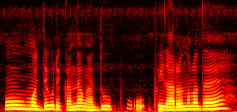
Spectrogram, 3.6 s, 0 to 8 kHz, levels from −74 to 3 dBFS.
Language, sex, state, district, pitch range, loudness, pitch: Chakma, female, Tripura, Unakoti, 220-250 Hz, -14 LUFS, 230 Hz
